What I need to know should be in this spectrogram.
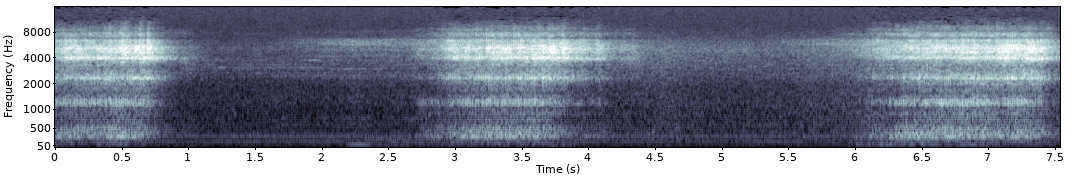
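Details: Snoring in a boarding-school dormitory in Llifén, loud enough to keep others from sleeping.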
